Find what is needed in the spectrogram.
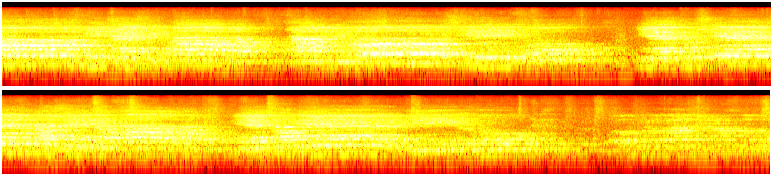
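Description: A group of voices singing a Communion hymn together in a church, in phrases of about five seconds with short breaks between them.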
